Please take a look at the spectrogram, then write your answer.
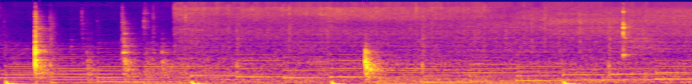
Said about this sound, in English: we are going to fry little onion, finely chopped garlic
